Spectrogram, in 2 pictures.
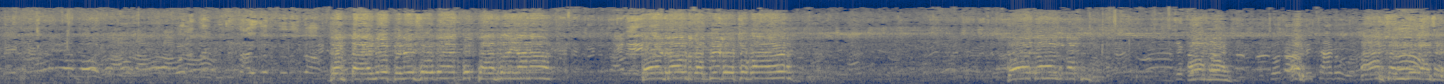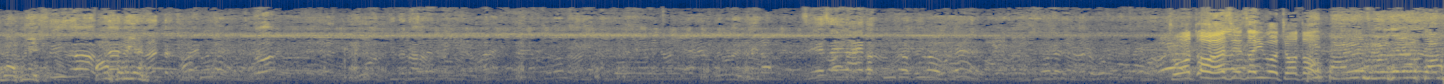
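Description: A crowd of young men chatters and calls out outdoors.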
